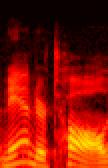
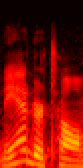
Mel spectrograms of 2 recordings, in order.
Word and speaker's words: Neanderthal: know the neander th neander tall the H is silent neander tall man is named after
